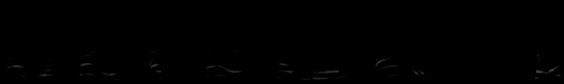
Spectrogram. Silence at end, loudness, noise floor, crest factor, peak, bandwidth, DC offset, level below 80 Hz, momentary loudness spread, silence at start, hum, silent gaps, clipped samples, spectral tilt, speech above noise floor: 0 s; -67 LUFS; under -90 dBFS; 20 dB; -48 dBFS; 11.5 kHz; under 0.1%; under -90 dBFS; 5 LU; 0 s; none; 1.44-1.48 s, 1.62-1.99 s, 2.48-2.67 s, 3.51-3.75 s, 4.40-5.27 s; under 0.1%; -1 dB/octave; over 24 dB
